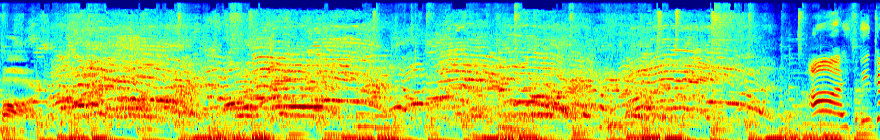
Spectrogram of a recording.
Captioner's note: audience members shouting more names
